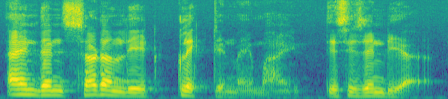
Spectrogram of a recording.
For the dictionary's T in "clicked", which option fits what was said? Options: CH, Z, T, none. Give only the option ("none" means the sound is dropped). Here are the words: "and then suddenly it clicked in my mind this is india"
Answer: T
